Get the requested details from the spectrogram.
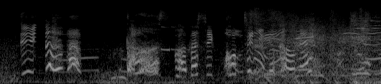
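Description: Crackling magical energy blasts burst in quick succession.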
